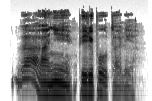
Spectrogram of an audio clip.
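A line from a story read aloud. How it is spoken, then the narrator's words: Tired. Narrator (Russian): устало отвечал Даряша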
